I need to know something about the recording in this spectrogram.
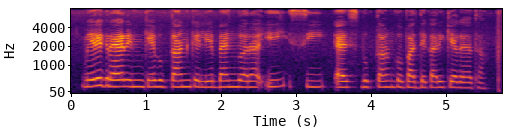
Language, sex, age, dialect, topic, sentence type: Hindi, female, 18-24, Hindustani Malvi Khadi Boli, banking, statement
